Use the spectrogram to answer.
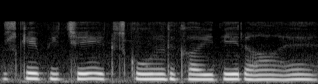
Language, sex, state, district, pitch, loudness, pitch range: Hindi, male, Haryana, Charkhi Dadri, 240 Hz, -13 LUFS, 230-250 Hz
